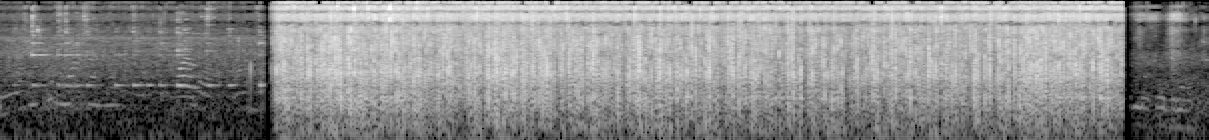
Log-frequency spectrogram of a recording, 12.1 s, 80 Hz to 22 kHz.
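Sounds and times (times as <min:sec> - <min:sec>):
heavy rain falling: 0:02.7 - 0:11.2.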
